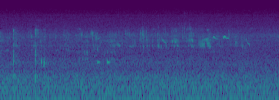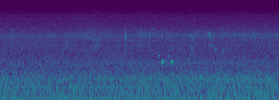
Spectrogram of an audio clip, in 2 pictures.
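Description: Small birds chirping in scattered short calls over a steady low outdoor background hiss. The calls come thickest in the first five seconds, then a few more about eight to ten seconds in.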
